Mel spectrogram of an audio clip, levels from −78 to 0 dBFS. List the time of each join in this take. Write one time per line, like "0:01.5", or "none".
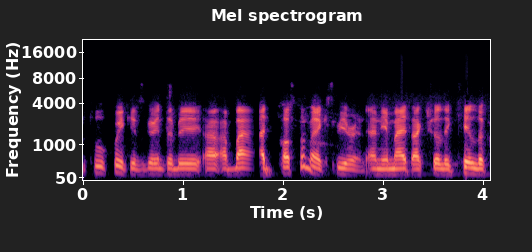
0:01.8
0:02.8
